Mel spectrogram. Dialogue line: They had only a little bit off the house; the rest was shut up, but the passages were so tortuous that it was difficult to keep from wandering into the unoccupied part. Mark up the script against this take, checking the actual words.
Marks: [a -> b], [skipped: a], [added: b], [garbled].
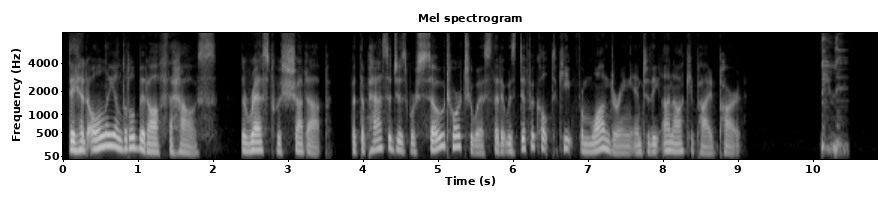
They had only a little bit off the house; the rest was shut up, but the passages were so tortuous that it was difficult to keep from wandering into the unoccupied part.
